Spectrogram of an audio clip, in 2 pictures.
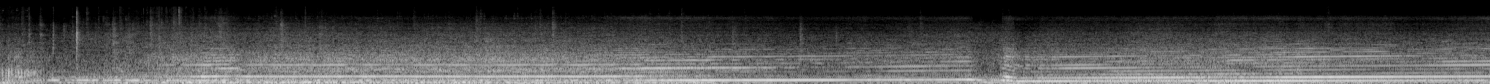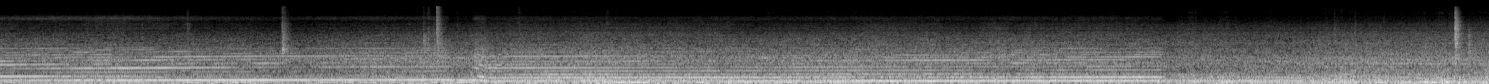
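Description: A car engine heard from inside the cabin, pulling hard on track. Its note climbs steadily through each gear and drops sharply at upshifts about 10 and 20 seconds in. Near the end the engine note fades as the driver lifts off.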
